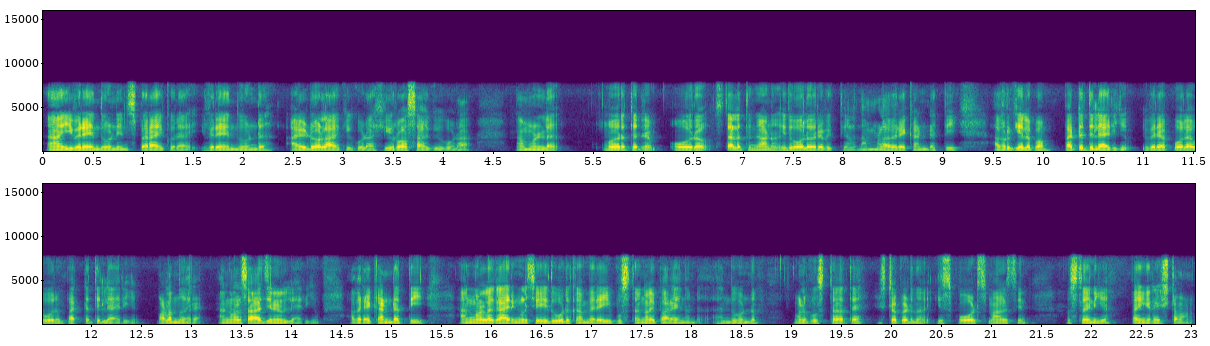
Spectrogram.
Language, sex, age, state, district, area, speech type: Malayalam, male, 18-30, Kerala, Kottayam, rural, spontaneous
